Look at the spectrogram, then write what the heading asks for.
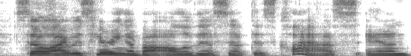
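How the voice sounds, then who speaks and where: A woman's medium-pitched voice with a slight Minnesota accent, a moderate pace and ordinary pitch variation. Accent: slight Minnesota inflection. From Alaska. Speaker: peony farmer. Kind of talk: casual storytelling vlog. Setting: indoors at home.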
